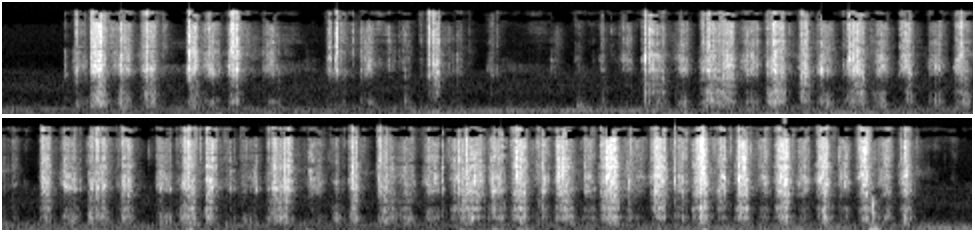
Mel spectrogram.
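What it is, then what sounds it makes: Bar soap grated on a metal grater. A solid white bar of soap with a cut, stepped surface is rubbed back and forth across a small stainless steel grater held in the other hand. Fast, bright rasping strokes repeat at an uneven rhythm, starting sparse and quiet, then growing denser and louder after about five seconds. Each stroke is short and dry, with no ring after it.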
